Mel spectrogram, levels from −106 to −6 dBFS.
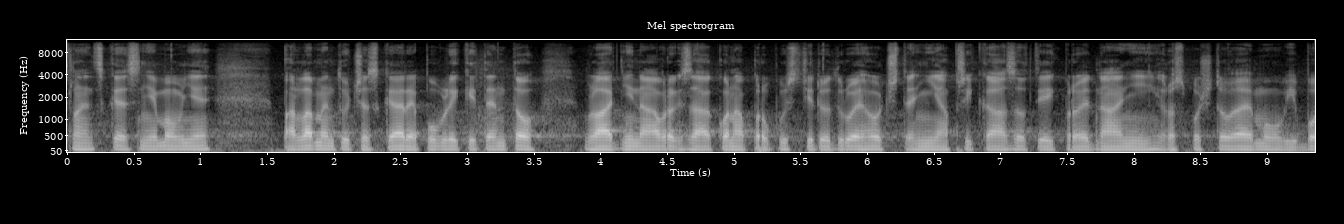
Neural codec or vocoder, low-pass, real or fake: none; 10.8 kHz; real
